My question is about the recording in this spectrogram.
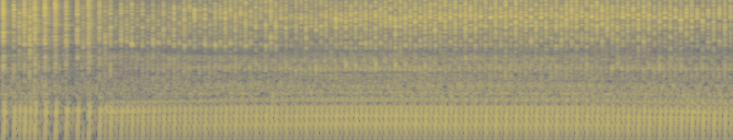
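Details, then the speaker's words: Case trencher engine started via jumper wire after sitting, cooling fan not hooked up: a few rough catches, then an even, steady firing beat with no knocks or misses; running properly. "yeah thing's good shut it off for the engine gets too hot cooling Fan's not hooked up that runs good hell yeah that's a win that is an absolute win"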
